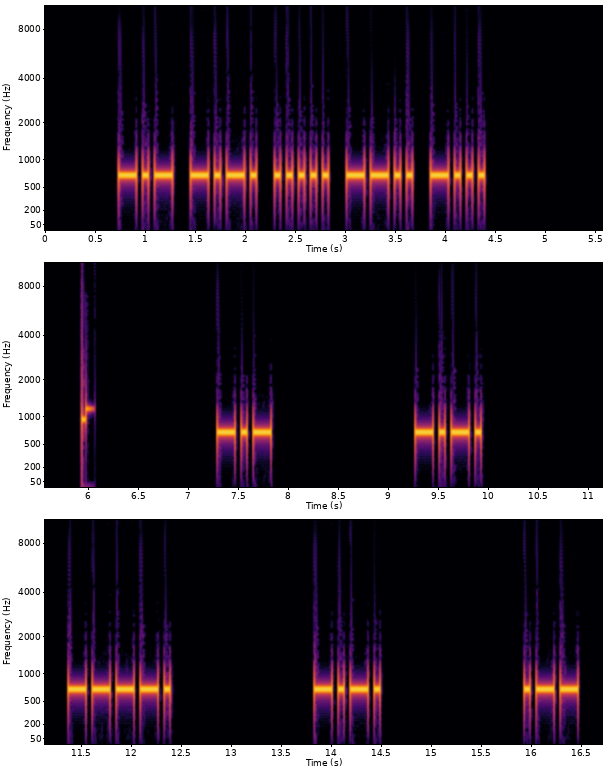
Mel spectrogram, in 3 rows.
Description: Morse code, heard as a keyed tone, about 20 wpm, spaced as for 9 wpm, 700 Hz. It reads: KC5ZB KC9CW
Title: USA Call Signs - 5 Characters - 8x Character Spacing - 20wpm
